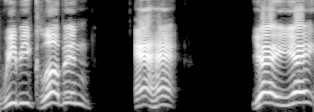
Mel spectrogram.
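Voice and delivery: high, loud hyped [name] voice; imitating [name]'s high excited yelps; [name] hype.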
